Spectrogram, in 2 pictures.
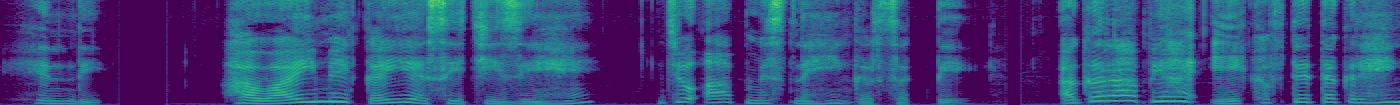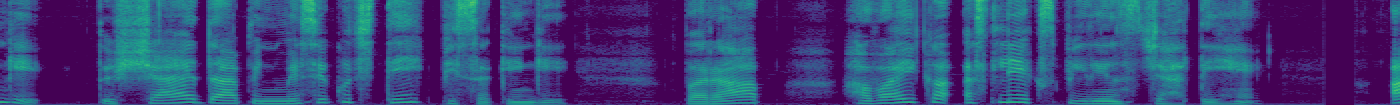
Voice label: HINDI F; GOOGLE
